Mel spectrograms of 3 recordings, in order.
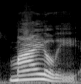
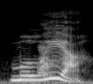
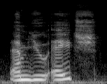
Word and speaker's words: Malia: I thought it was Miley, Myleah, and she thought it was Mylah, Myleh. But we were informed that it is Mulia, Muhleuh is the pronunciation.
